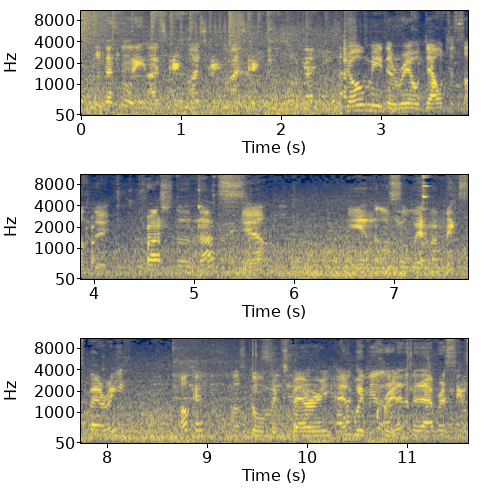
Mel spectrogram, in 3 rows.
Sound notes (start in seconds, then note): 2.3 laughs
